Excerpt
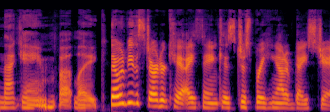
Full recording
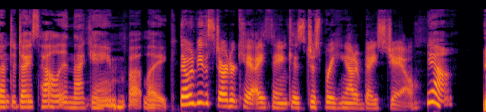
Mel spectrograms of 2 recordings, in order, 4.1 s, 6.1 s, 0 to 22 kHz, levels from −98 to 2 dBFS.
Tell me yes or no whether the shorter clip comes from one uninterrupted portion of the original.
yes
